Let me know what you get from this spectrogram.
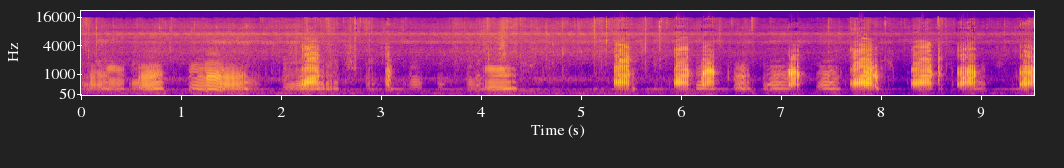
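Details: Frog crying: loud, harsh, croaking bursts of varied length, some long and droning, others short and clipped, coming in irregular clusters with brief silences between them over a faint low background hum.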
